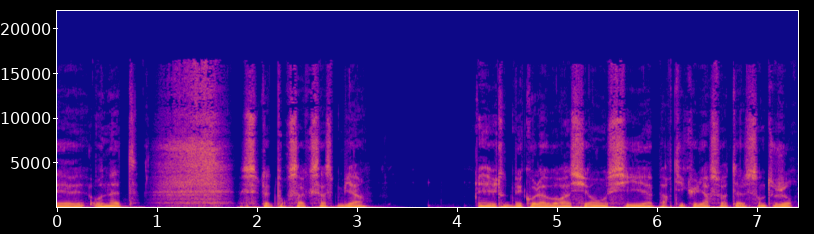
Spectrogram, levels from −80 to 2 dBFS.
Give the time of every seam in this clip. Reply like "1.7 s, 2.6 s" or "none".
2.8 s, 4.4 s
